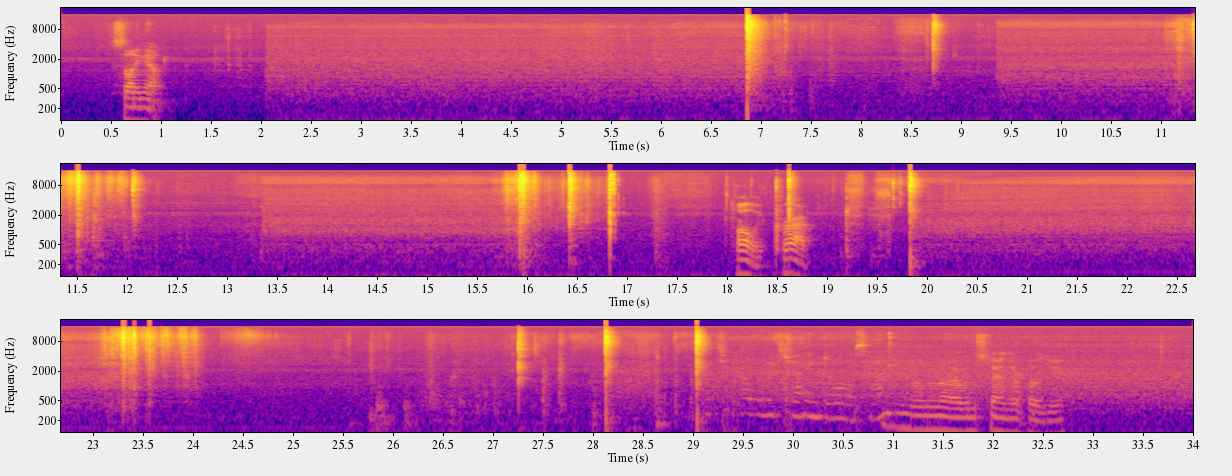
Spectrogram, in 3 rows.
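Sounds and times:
butane torch flame hissing: 2.0s - 25.2s, 26.0s - 34.0s
lighter igniter clicking: 2.8s - 7.4s, 19.7s - 23.9s, 28.1s - 29.6s.

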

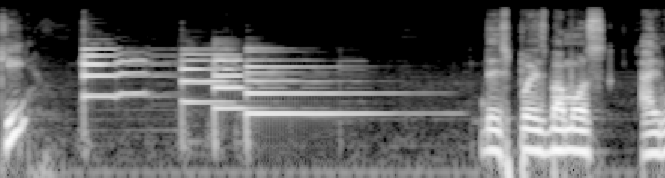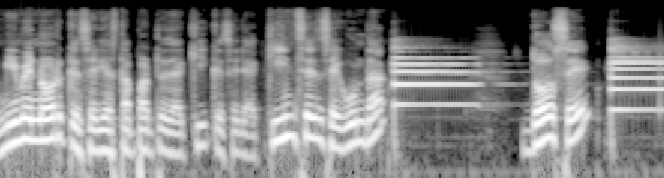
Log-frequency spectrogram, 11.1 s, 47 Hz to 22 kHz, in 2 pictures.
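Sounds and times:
electric guitar note ringing: 0.7s - 4.0s, 8.8s - 10.0s, 10.6s - 11.0s.

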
